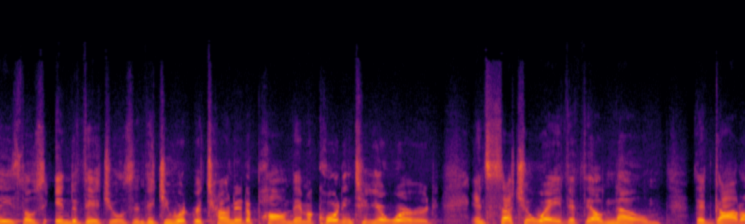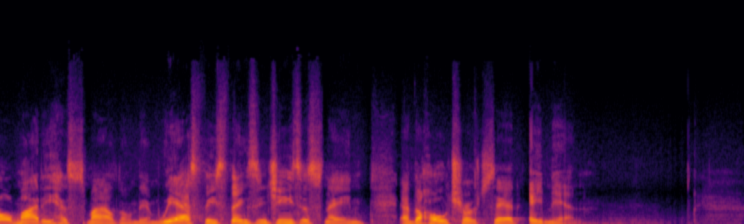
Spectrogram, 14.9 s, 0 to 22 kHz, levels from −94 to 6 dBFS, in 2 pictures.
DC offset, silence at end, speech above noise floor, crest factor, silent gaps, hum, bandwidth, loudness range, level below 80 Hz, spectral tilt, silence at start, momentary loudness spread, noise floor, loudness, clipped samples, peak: under 0.1%; 1.7 s; 37 dB; 18 dB; none; none; 13.5 kHz; 5 LU; -66 dBFS; -5 dB/octave; 0 s; 12 LU; -59 dBFS; -22 LUFS; under 0.1%; -4 dBFS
